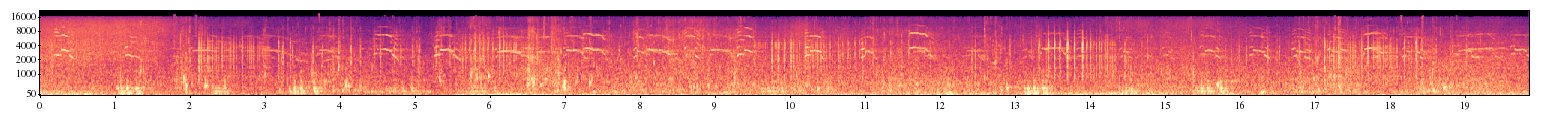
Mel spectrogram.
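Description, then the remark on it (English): Gentle water laps steadily while ships creak slowly at their moorings at the Stonetree docks on a quiet, sunny afternoon with no ships coming or going, a soft continuous wash with occasional faint chirps and creaks rising above it, no voices. “Just the gentle sounds of the water and the slow creaking of the ships.”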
